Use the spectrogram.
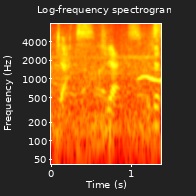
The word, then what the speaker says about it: Jaksch: Jaksch. It looks a lot more complicated than it actually is.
